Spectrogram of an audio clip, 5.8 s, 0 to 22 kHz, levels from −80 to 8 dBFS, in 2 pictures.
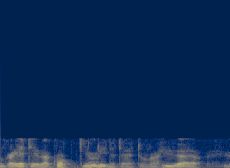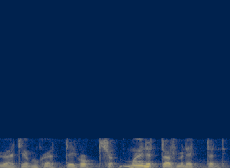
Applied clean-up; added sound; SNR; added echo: none; none; none; none.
